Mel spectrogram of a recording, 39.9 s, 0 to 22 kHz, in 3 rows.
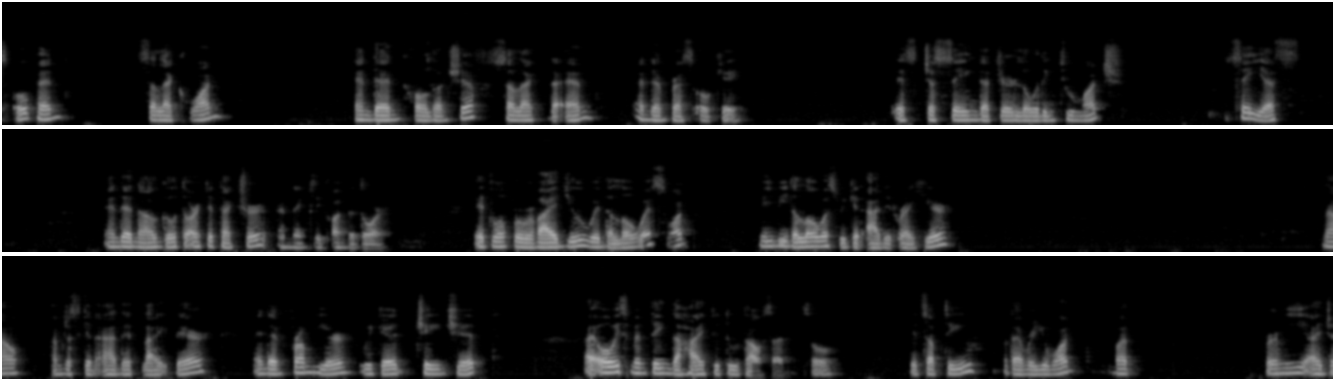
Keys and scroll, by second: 20.2 Escape, 26.5 Escape, 26.8 Escape, 36.9 Escape, 37.2 Escape.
